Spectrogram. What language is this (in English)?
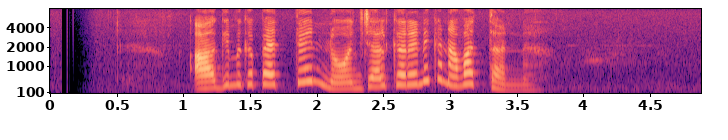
Sinhala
